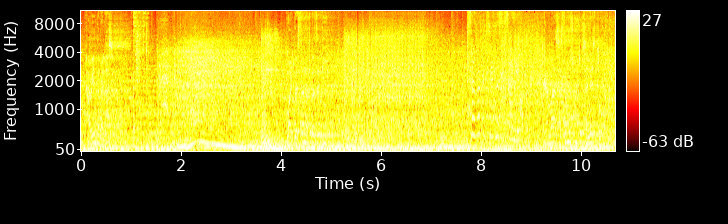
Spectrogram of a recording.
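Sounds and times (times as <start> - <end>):
speech: 0.2 - 1.0, 4.1 - 6.0, 8.7 - 10.6
motorcycle engine starting and revving: 1.1 - 10.6.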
